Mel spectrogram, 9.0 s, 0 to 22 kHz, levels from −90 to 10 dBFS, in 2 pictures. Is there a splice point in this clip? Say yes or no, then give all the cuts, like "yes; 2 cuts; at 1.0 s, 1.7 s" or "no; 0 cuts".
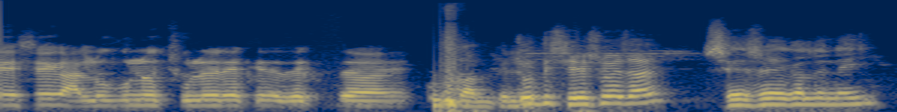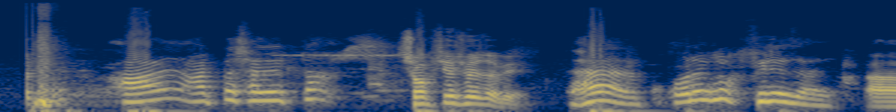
yes; 2 cuts; at 2.2 s, 4.6 s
